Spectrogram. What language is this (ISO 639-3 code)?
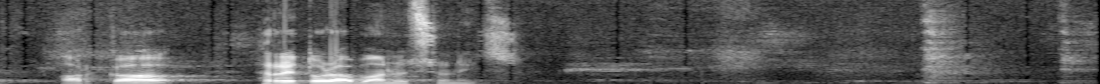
ron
